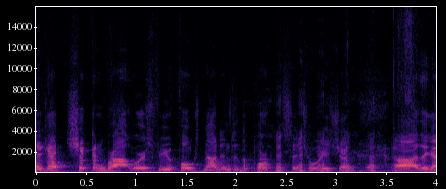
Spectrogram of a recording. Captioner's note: chuckling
